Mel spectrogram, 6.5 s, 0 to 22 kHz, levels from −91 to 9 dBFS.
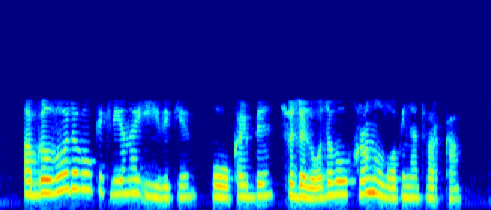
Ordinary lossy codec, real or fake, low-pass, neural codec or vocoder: MP3, 24 kbps; real; 3.6 kHz; none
